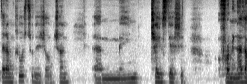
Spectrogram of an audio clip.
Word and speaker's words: Zhongshan: So Zongshan, the way I pronounce it, they call it Zhongshan bus station. They don't call it that way. There's a Chinese way of calling it.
